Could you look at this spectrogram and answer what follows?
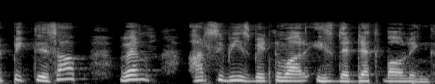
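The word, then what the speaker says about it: bête noire: is an interesting word it's a french expression and it's pronounced as bait noir uh what is or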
